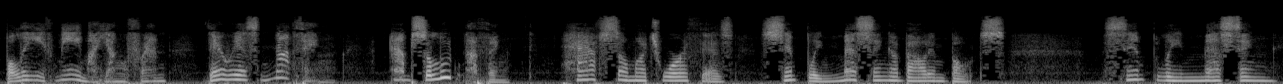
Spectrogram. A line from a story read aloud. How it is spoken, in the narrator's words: he went on dreamily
